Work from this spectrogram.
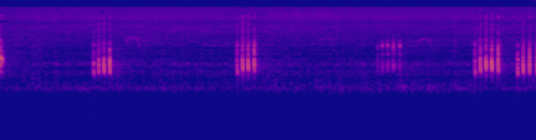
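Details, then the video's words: Forest green tree frog male croaking from the shore of a hillside pond in Japan, late afternoon in early June, vocal sac swelling; harsh, buzzy croaks repeated roughly every second, some doubled, against a low steady background. "Croaking Male of Forest Green Tree Frog"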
